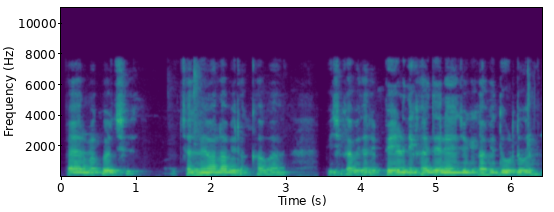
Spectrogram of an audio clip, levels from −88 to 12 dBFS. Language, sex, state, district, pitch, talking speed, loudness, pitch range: Hindi, male, Uttar Pradesh, Lalitpur, 130 Hz, 215 wpm, -15 LUFS, 130-135 Hz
